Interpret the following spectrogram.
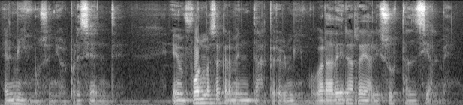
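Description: A man, a priest, leads a guided prayer meditation in a solemn, reverent and measured way, pausing between short phrases. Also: deep voice, steady tone, gravelly, dark tone, a little hiss or hum.

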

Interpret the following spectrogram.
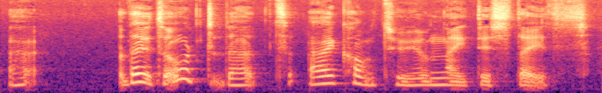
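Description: A woman with a Swedish accent tells her story in English, slowly and haltingly, stopping often to search for words. Her voice has a gravelly, creaky edge at the end of phrases. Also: mid-range voice, warm tone. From Sweden. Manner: halting, many fillers and restarts. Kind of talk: personal testimony.

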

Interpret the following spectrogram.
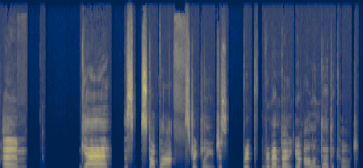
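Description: A woman's voice: low voice, expressive, takes it slowly, pushed and bright, clear, resonant tone, no room sound, clean studio sound. A woman hosting a casual panel chat in a wry, playful way. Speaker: podcast host.

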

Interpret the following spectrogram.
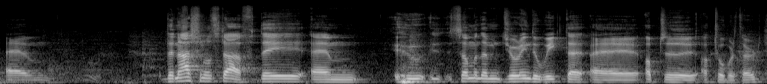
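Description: A man, a pediatrician and former medical coordinator, answering a question at a panel Q&A, halting and emotional. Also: medium pitch, fairly even intonation. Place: conference room with audience. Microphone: handheld microphone. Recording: echoey room from far off.

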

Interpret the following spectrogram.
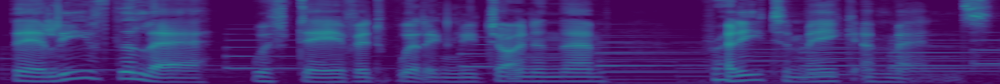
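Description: A man's voice: mid-range voice, expressive, normal speed, over music. A man hosting a podcast, reading script narration aloud in an amused way. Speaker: podcast host.

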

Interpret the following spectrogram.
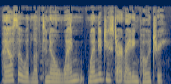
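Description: A woman radio host interviewing a guest in a deliberate, appreciative way. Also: mid-range voice, a little mellow, no room sound.

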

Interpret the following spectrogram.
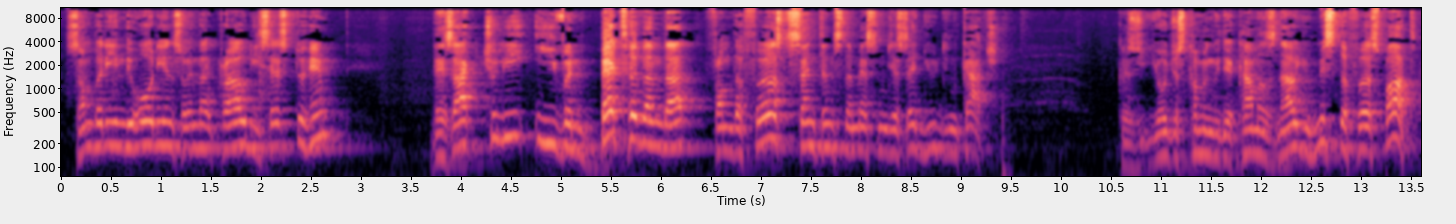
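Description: A man's voice: fairly high pitch, normal speed. A man giving an Islamic lesson as a religious teacher, reciting and explaining narrations emphatically, often repeating phrases for clarity.

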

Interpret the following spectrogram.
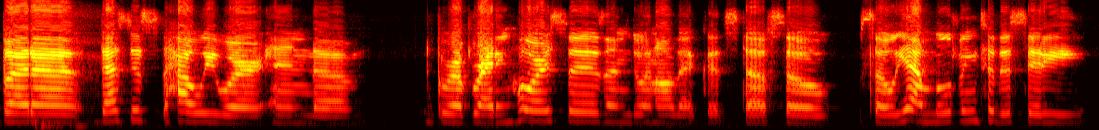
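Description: A woman's voice: medium pitch, unhurried, rough recording. A young woman from Puerto Rico, a musician, chatting in an interview and laughing easily as she tells stories. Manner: relaxed, laughs often, talks with fillers. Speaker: musician guest. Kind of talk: casual interview conversation.

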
